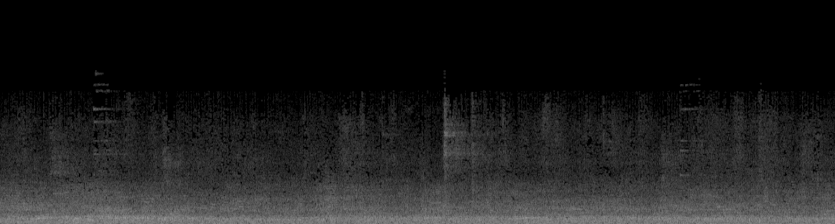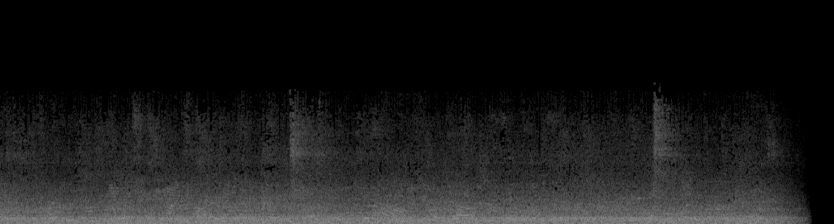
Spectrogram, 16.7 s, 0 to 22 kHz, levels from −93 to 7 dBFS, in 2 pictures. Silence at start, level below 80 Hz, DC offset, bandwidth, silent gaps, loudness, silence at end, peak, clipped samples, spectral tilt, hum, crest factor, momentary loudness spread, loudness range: 0 s; -50 dBFS; under 0.1%; 13 kHz; none; -40 LUFS; 0.25 s; -26 dBFS; under 0.1%; -5 dB/octave; none; 14 dB; 3 LU; 1 LU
